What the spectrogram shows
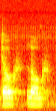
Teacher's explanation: british people would pronounce this short o a little differently they would say dog log it's a short rounded vowel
